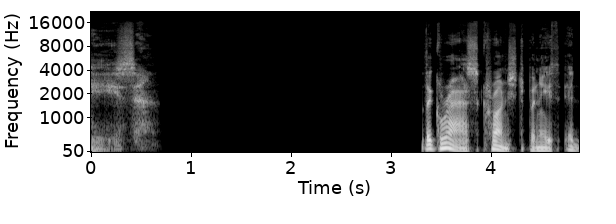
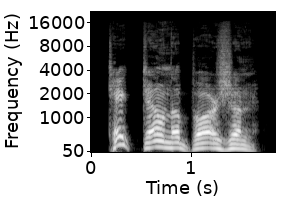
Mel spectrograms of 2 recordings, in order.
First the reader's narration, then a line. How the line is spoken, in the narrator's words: he shouted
